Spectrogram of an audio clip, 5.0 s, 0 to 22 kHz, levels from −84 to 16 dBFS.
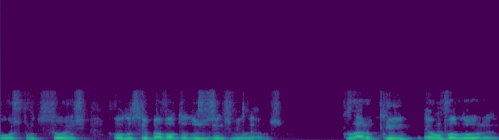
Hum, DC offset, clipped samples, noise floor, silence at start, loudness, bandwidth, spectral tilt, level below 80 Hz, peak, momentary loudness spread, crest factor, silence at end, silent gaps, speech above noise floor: none; under 0.1%; under 0.1%; -78 dBFS; 0 s; -26 LUFS; 8 kHz; -7.5 dB/octave; -62 dBFS; -10 dBFS; 12 LU; 16 dB; 0 s; none; 52 dB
